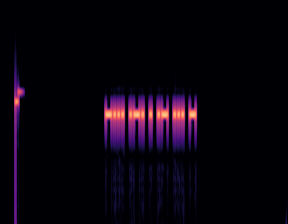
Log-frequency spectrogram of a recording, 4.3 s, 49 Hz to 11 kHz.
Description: Morse code, heard as a keyed tone, about 40 wpm, 700 Hz. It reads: BREAST
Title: Six Letter Words - 40wpm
